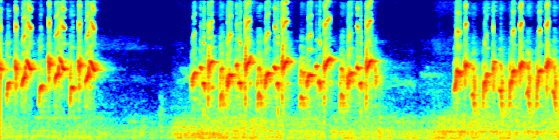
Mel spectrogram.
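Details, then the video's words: Yellow-vented bulbul giving lure song bursts intended to make other bulbuls call back, with three runs of rapid, jumbled, liquid notes separated by short gaps. "trucukan gacor ROPEL PANJANG buat pancingan trucukan agar bunyi"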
